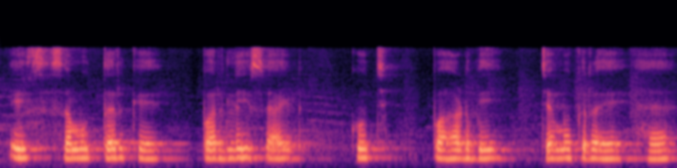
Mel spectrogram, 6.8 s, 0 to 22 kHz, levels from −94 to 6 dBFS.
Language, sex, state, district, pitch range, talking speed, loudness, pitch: Hindi, male, Uttar Pradesh, Saharanpur, 160-170 Hz, 95 wpm, -18 LUFS, 165 Hz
